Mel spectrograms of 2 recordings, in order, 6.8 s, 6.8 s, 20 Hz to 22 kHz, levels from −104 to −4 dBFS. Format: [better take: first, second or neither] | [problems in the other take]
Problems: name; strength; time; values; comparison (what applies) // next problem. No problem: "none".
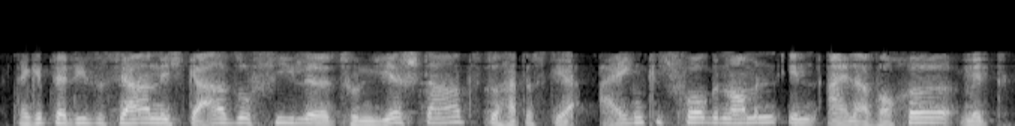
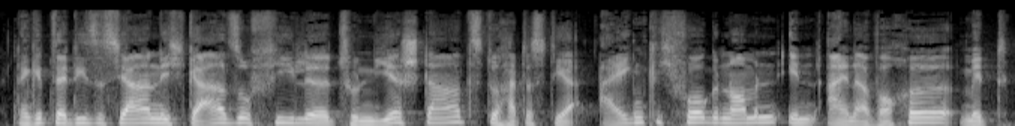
second | garbled, watery; badly; nothing above 4 kHz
